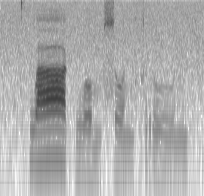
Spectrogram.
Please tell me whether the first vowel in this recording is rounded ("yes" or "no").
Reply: no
